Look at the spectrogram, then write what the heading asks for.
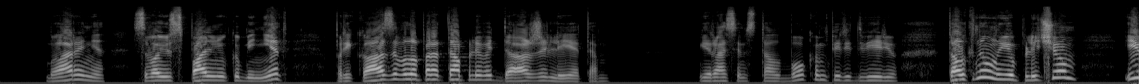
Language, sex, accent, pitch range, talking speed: Russian, male, native, 165-225 Hz, 85 wpm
